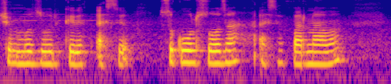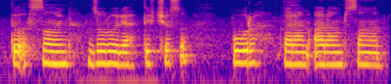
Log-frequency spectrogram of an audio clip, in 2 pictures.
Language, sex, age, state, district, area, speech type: Kashmiri, female, 30-45, Jammu and Kashmir, Bandipora, rural, spontaneous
